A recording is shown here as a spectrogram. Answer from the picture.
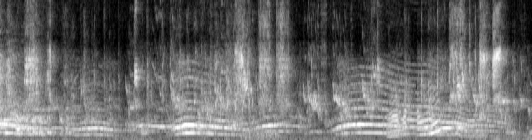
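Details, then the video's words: Tame, talking Alexandrine parakeets in Pakistan chatter in hoarse, speech-like phrases of rising and falling tones, broken by short harsh squawks. "Talking and tame alexander kashmiri raw parrots"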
